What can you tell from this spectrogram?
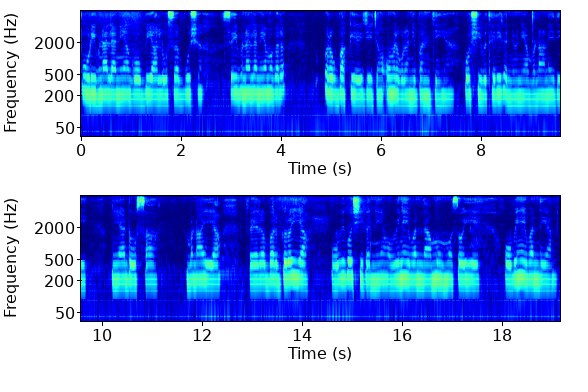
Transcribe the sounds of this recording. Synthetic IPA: puːɽiːbənaːiːlɛːnijãːɡoːbiːaːluːsəɡʊʃ | səiːbənaːiːlɛːniːãːməɡəɾ | ɾbaːkiːɾəiːd͡ʒiːd͡ʒãːʔoːmeːɾaːkolaːniːbənd̪iːɛ̃ːkoːʃiːbət̪ʰeːɾiːkəɾniːoniːãːbənaːneːd̪iː | d͡ʒiːjãːɖoːsaː | bənaːiːaː | pʰɪɾbəɾɡəɾoːiːjaː | oːʋiːkoːʃiːkəɾniːãːoːbiːnəĩːbənd̪aːmoːməsoːiːeː | oːbiːnəĩːbənd̪eːaː

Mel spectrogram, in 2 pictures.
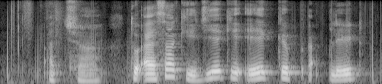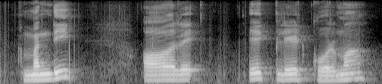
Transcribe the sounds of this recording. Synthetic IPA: ɐ̰tːʃʰaː | t̪oʔɛːsakiːd͡ʒiekeʔeːkpleːʈmɐ̃nd̪i | ɔːɾ | eːk̚pleːʈkoːɾma

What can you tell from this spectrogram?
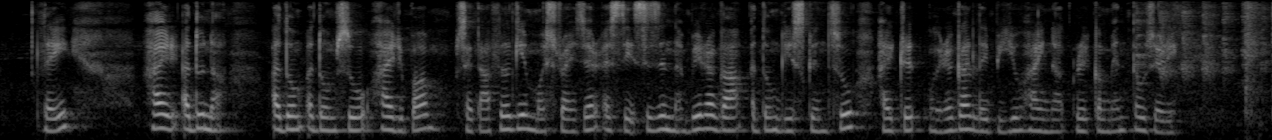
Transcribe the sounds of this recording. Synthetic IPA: lɐj | hajɐdunɐ | ɐdomɐdomsuhajɾibɐsetapʰilɡimostɾajzɐɾʔɐsisizinːɐbiɾɐɡɐːdomɡiskinsuhajtɾit̚ojɾɐɡɐlɐjbijuɦajnɐɾekomentɐwd͡ʒɐɾi

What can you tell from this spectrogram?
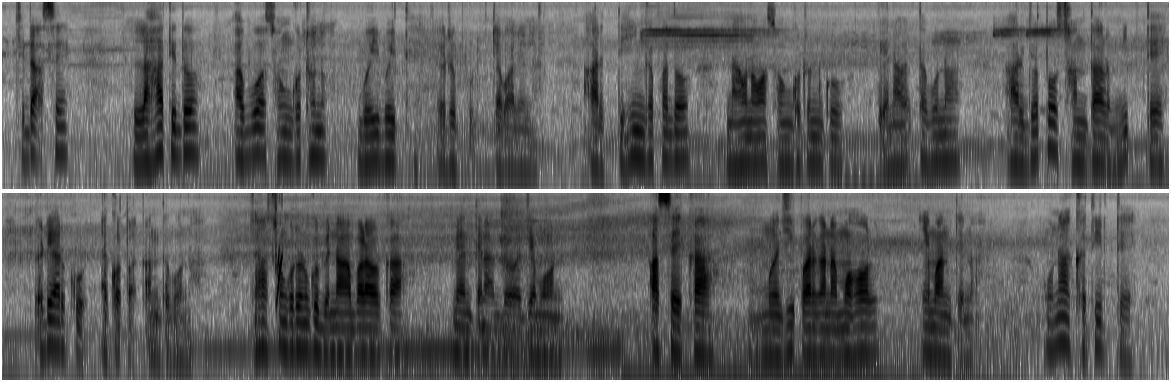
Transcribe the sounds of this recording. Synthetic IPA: t͡ʃɛd̪aʔsɛ | laɦat̪id̪ɔ | əbuwaʔsɔŋɡɔʈʰɔnɔʔ | bəjbəjt̪ɛɾəpʰut̪̚d͡ʒabalɛna | aɾt̪iɦiɲɡapad̪ɔnawnawaʔsɔŋɡɔʈʰɔnkɔbɛnawɛt̪̚ˀt̪abɔnaː | ɾd͡ʒɔt̪ɔsant̪aɾmit̪̚ˀt̪ɛ | əɖɛjaɾkɔɛkɔt̪aʔka̰nt̪abɔna | d͡ʒaɦãsɔŋɡɔʈɔnkɔbɛnaabaɽawkamɛnt̪ɛnaʔd̪ɔd͡ʒɛmɔn | a̰sɛkaməd͡ʒʱipaɾɡanamɔɦɔlɛmant̪ɛnaʔ | ɔnakʰət̪iɾt̪ɛ

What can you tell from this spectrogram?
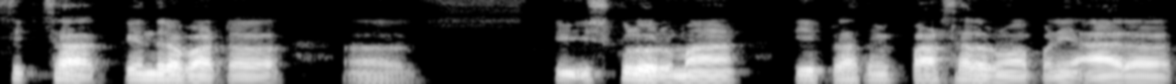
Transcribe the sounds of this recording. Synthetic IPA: sik̚t͡sʰakend̪rʌbaʈʌ | t̪joiskulʌɾuma | t̪jiprat̪ʰʌmik̚parsalʌɾumapʌniaeɾʌ

